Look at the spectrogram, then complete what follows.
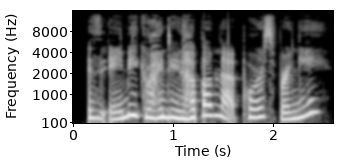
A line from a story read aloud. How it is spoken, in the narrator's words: Chloe laughs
